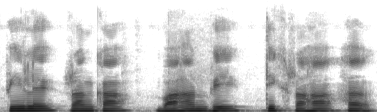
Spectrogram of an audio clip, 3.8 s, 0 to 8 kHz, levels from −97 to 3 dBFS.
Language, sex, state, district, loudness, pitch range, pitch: Hindi, male, Bihar, Patna, -15 LUFS, 130-135 Hz, 135 Hz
